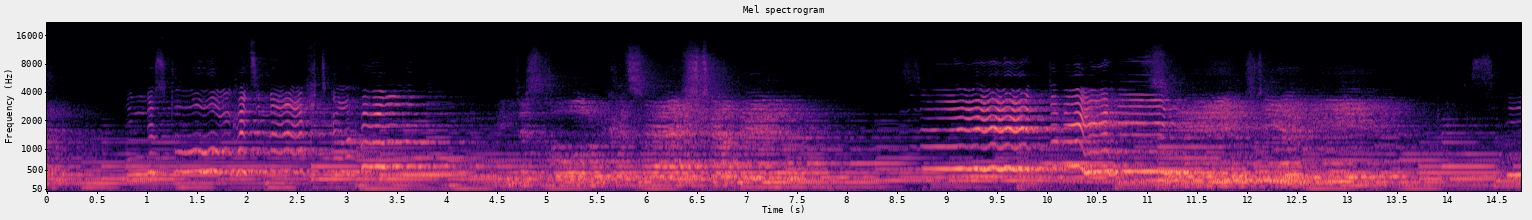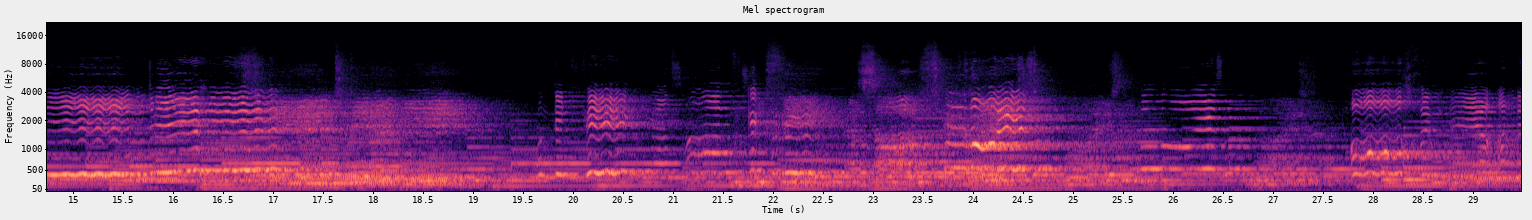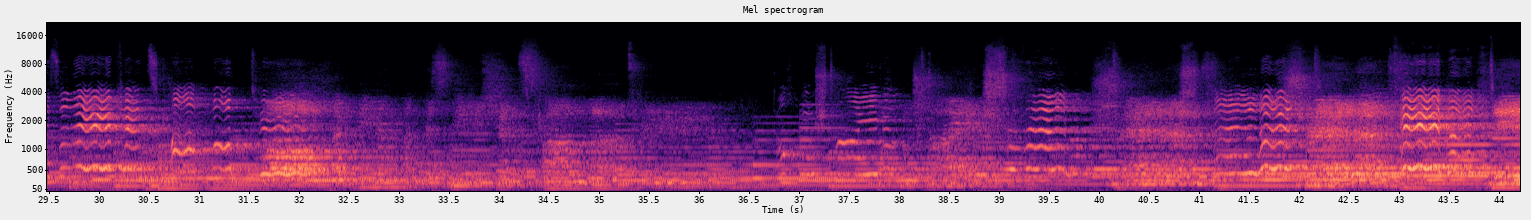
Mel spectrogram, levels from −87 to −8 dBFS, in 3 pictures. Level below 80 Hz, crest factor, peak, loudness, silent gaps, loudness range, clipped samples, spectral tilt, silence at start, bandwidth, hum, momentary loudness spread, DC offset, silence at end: -56 dBFS; 20 dB; -10 dBFS; -30 LUFS; none; 7 LU; under 0.1%; -5.5 dB/octave; 0 s; 13 kHz; none; 13 LU; under 0.1%; 0 s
